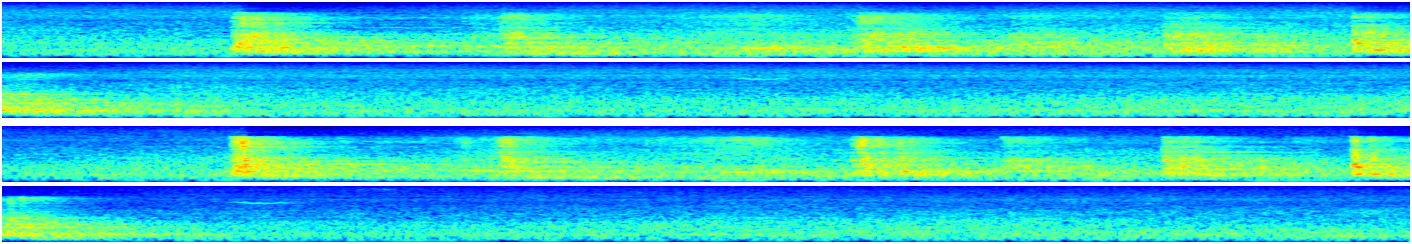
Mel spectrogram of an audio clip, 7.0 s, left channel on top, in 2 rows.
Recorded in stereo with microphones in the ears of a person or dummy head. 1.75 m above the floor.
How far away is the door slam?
About 3.5 m.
